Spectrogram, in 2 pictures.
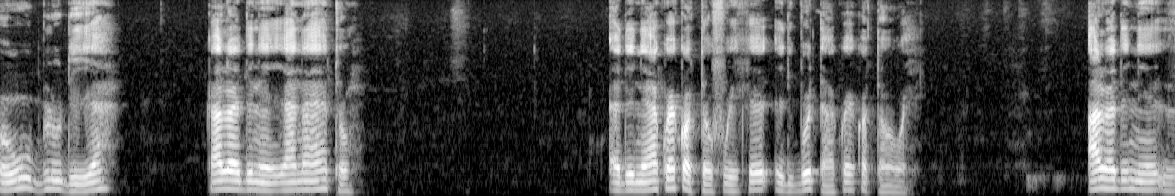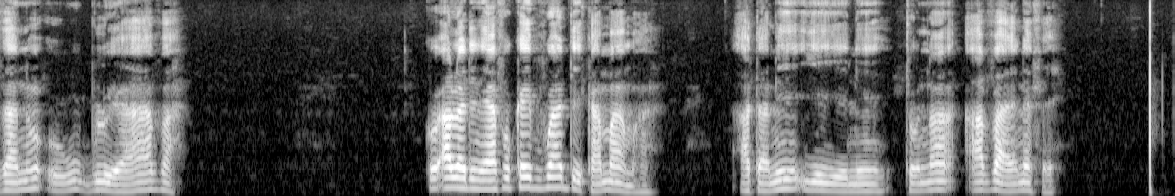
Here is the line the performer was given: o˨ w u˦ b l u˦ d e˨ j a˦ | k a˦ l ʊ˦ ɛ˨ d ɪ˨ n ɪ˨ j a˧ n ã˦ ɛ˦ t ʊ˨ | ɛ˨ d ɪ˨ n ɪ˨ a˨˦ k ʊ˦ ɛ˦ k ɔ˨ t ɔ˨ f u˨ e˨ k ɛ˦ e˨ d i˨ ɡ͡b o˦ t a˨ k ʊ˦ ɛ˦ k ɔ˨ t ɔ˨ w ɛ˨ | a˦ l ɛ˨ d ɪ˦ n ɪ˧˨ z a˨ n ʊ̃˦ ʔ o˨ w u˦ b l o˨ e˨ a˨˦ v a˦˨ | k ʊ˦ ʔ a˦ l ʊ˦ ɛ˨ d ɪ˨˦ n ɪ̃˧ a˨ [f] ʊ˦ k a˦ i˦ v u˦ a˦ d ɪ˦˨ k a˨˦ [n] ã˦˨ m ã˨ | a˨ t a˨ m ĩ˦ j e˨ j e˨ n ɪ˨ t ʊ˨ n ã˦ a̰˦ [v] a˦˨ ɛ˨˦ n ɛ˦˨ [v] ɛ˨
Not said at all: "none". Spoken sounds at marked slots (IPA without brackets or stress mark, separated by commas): f, m, v, f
